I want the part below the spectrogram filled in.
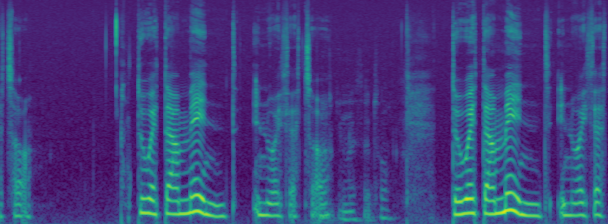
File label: "mynd", Welsh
